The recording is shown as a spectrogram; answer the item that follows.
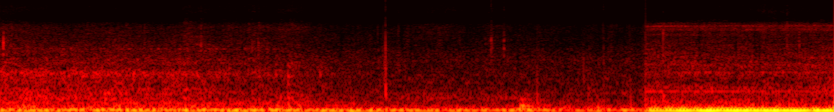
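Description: A low steady rumble, which gets louder a little after three seconds in.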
